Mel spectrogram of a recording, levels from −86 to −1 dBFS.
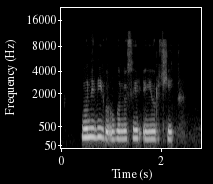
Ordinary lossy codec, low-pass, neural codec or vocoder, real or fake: Opus, 16 kbps; 9.9 kHz; autoencoder, 22.05 kHz, a latent of 192 numbers a frame, VITS, trained on one speaker; fake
